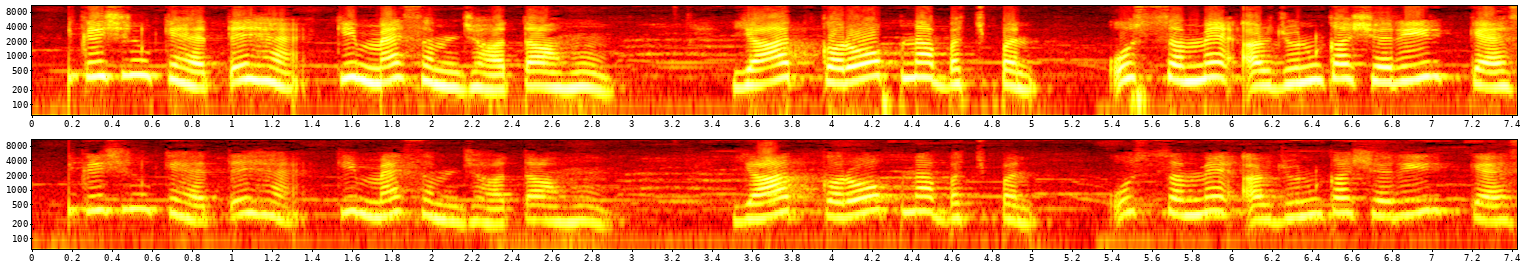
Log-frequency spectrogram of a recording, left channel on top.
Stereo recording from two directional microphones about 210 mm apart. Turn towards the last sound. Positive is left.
turn(degrees=30)  # may be behind; listen again after turning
